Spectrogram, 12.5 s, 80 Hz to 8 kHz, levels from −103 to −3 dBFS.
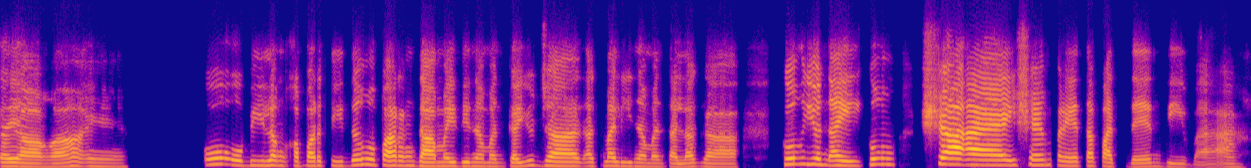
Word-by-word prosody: Kaya 180 -2 0 0.2
nga, 165 +2 -1 0.2
eh. 170 -2 -11 0.9
Oo, 265 -4 -1
bilang 220 0 -4
kapartido 205 +3 -4
mo, 255 - -1
parang 215 -2 +2
damay 190 -2 +1
din 190 0 -4
naman 180 -1 -7
kayo 185 +5 -4
diyan 195 -3 +1
at 185 0 -6
mali 195 -2 -4
naman 165 -1 -6
talaga. 155 -1 -5 0.4
Kung 280 +1 0
yun 270 -4 -1
ay, 215 -2 +2
kung 270 0 -3 0.3
siya 285 -3 +6
ay, 240 -1 +7
siyempre 240 -6 -3
tapat 200 -3 -2
din, 170 +1 -7
'di 155 -3 -12
ba? 145 +5 -11
200 Hz, 135 wpm, -22 LUFS, 175-230 Hz, 0.9 s, ay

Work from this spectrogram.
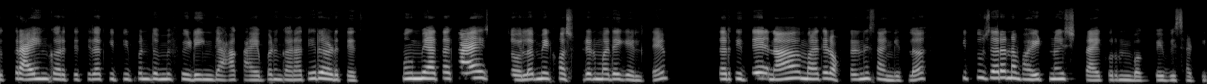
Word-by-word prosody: Crying 255 0 +4
करते. 230 -1 -3
तिला 245 0 -1
कितीपण 245 +1 -4
तुम्ही 245 -1 +1
फीडिंग 225 -1 0
द्या. 215 -1 -4
काहीपण 205 +3 -4
करा. 215 -1 -3
ती 270 - 0
रडतेच. 220 -8 +1 0.4
मग 265 +1 +4
मी 275 +1 +7
आता 270 +1 +4
काय 275 +2 +5
सुचवलं. 225 -3 -3
मी 265 +1 +4
एक 260 - -5
हॉस्पिटलमध्ये 245 0 0
गेले 215 -4 -3
होते. 200 +7 -5 0.6
तर 250 - +2
तिथे 260 +1 +1
आहे 275 - +5
ना 250 +5 +4
मला 260 -3 +3
ते - - +2
डॉक्टरांनी 235 +2 -1
सांगितलं, 205 -2 -3 0.4
की 285 - -7
तू 310 - 0
जरा 300 +2 +3
ना 295 -1 +3
व्हाईट 230 -1 0
नॉईज 255 0 +1
ट्राय 195 -3 0
करून 205 0 -3
बघ 185 -1 -4
बेबीसाठी. 190 -3 -7
240 Hz, 195 wpm, -24 LUFS, 215-260 Hz, 0.6 s, मी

